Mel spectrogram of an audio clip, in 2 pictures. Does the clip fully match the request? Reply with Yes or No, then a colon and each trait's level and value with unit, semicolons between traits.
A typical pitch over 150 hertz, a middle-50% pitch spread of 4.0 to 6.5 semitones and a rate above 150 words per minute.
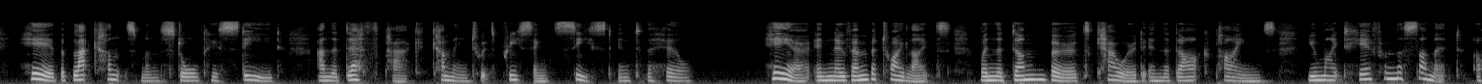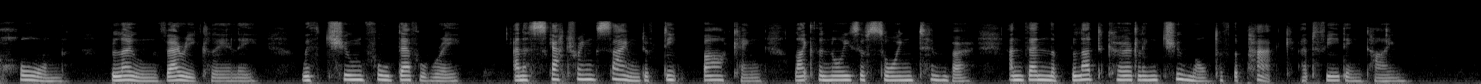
No: medium, 185 Hz; average, 4.5 semitones; average, 145 wpm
